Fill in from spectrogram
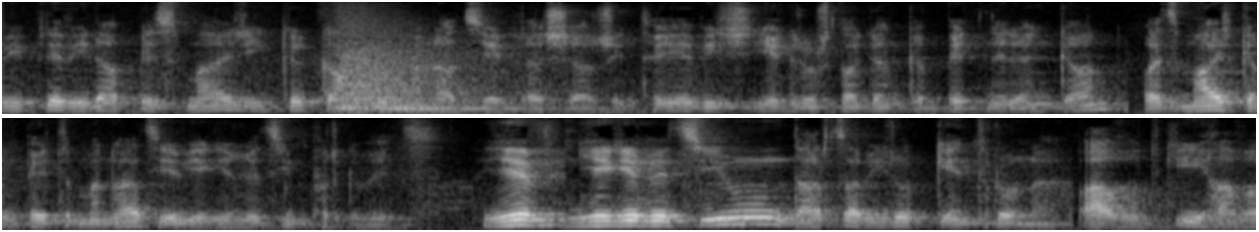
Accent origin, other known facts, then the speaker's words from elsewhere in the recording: Gyumri, Shirak, Armenia; Ես գալիս էի տուն իմ ընտանիքին այցելության, որտեւ ես Գյումրից եմ։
